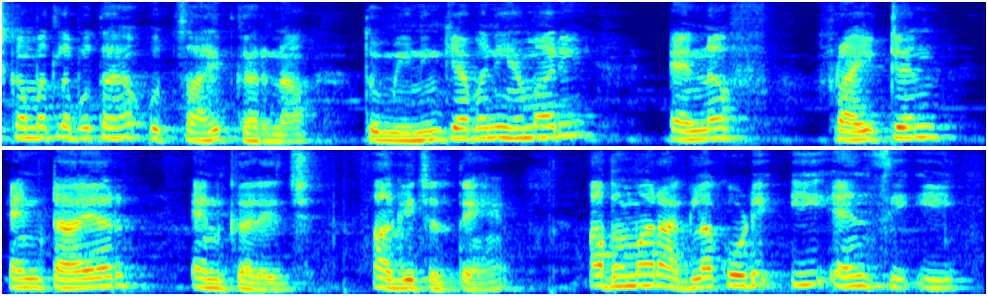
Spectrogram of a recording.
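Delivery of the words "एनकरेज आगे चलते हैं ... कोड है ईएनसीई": ordinary talk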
